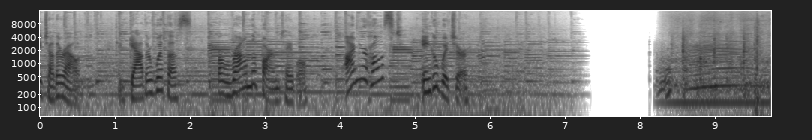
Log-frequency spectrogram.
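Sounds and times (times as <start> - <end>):
speech: 0.0 - 6.0
cow mooing: 8.2 - 9.6.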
